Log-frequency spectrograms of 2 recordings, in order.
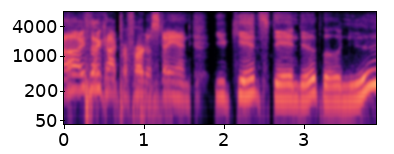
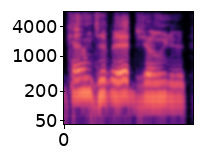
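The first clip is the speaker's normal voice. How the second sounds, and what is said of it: Imitates another person's voice. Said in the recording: “demon Zsa Zsa Gabor saying ... do that impression”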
